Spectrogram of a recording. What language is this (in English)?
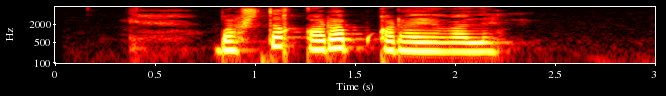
Bashkir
